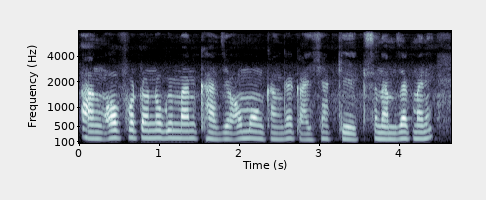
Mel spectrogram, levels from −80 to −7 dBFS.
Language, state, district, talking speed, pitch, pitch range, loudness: Kokborok, Tripura, West Tripura, 165 wpm, 180 Hz, 165-195 Hz, -19 LUFS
